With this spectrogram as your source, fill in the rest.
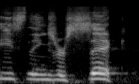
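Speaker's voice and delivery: high, slow, drawn-out awed delight. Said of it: "I'm like".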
